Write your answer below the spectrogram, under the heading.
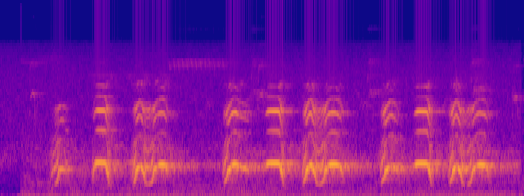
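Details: Barred owl of North American deep forests giving its hooting call: rhythmic groups of deep, emphatic hoots with swooping, slurred endings, repeated in a steady pattern of phrases with a faint background hum.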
